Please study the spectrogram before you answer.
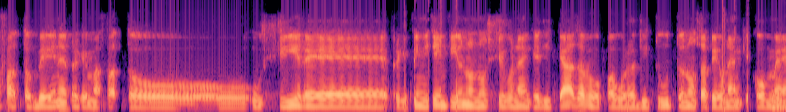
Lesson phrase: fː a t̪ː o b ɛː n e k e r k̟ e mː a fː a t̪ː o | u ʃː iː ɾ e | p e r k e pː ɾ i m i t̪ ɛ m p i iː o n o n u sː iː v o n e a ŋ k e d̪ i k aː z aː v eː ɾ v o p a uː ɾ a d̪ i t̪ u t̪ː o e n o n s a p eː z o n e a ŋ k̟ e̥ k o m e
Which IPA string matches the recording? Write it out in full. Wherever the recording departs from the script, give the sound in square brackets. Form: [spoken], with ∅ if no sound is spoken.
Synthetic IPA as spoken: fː a t̪ː o b ɛː n e [p] e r k̟ e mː a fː a t̪ː o | u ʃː iː ɾ e | p e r k e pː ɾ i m i t̪ ɛ m p i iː o n o n u [ʃː] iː v o n e a ŋ k e d̪ i k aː z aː v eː [∅] v o p a uː ɾ a d̪ i t̪ u t̪ː o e n o n s a p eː [v] o n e a ŋ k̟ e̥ k o m e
